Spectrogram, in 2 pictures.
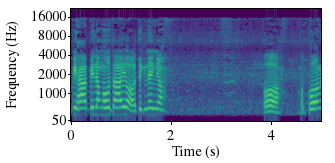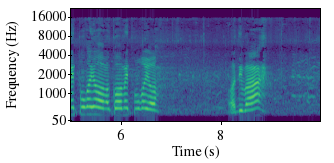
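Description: A young child sings loudly close by.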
